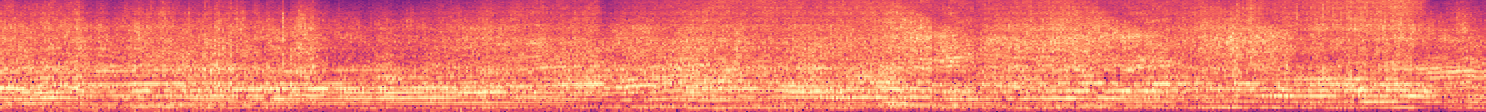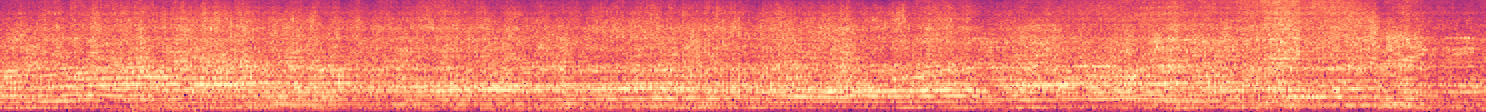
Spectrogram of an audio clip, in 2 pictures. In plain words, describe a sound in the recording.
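Many race car engines roar loudly and rev up and down.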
